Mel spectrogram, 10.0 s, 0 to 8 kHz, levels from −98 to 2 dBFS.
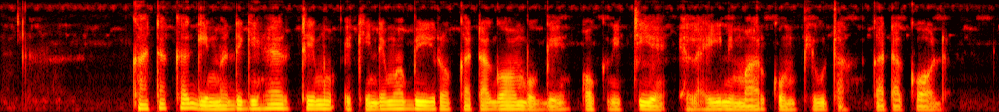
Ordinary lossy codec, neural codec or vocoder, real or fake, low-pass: none; codec, 16 kHz, 8 kbps, FunCodec, trained on Chinese and English, 25 frames a second; fake; none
